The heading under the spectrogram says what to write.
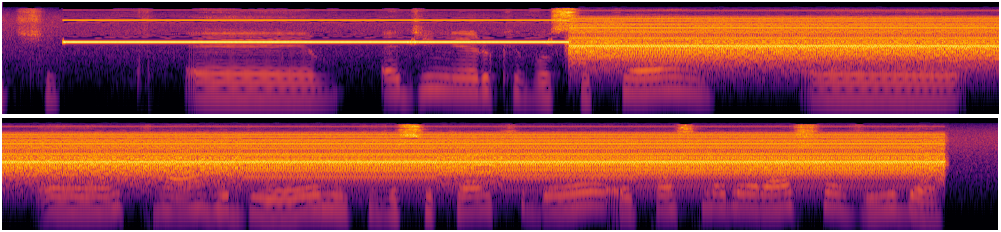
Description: Commodore tape loading (standard loader), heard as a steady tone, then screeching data, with speech in Portuguese.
